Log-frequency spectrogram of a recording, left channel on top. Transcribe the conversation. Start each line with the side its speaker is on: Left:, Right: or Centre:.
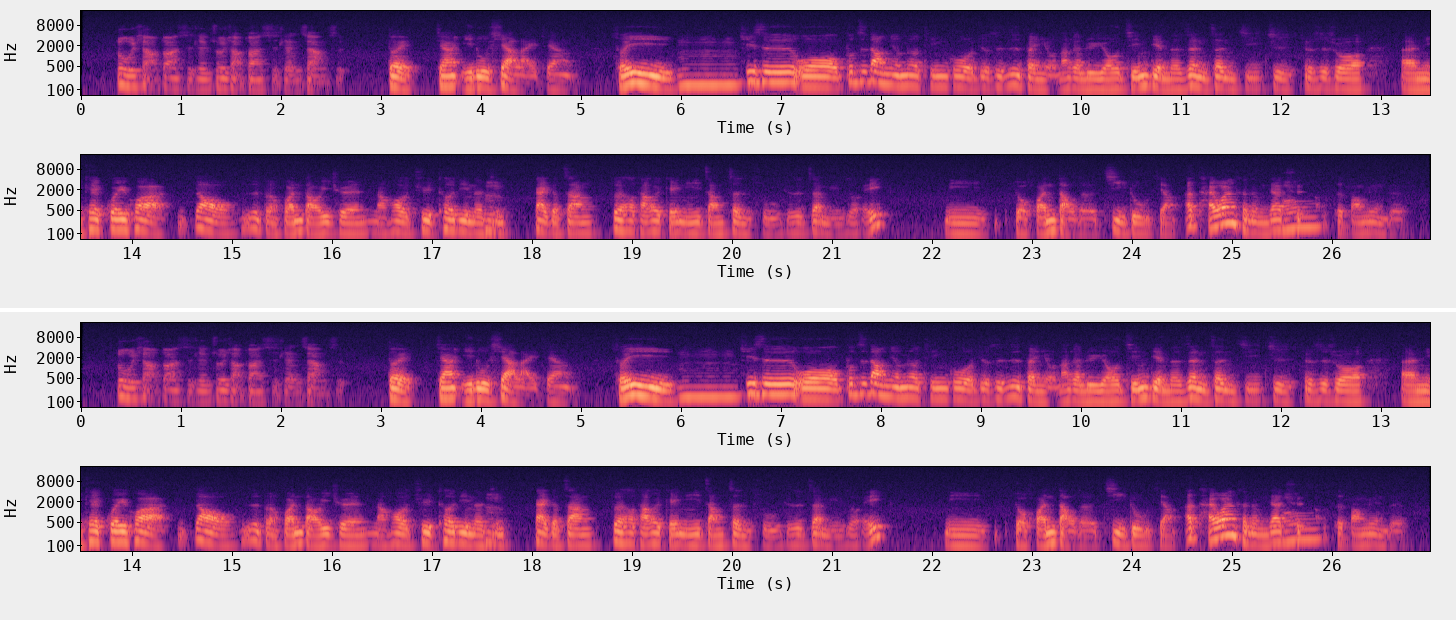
Left: 住一小段时间，住一小段时间这样子。
Right: 对，这样一路下来这样，所以
Left: 嗯
Right: 其实我不知道你有没有听过，就是日本有那个旅游景点的认证机制，就是说，呃，你可以规划绕日本环岛一圈，然后去特定的景盖个章，
Left: 嗯，
Right: 最后他会给你一张证书，就是证明说，诶，你有环岛的记录这样。啊，台湾可能比较缺少这方面的。
Left: 哦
